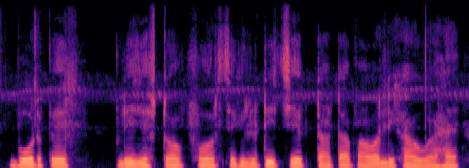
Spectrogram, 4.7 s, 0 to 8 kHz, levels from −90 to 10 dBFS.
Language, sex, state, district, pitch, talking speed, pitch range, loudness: Hindi, male, Jharkhand, Palamu, 155 Hz, 155 wpm, 150-160 Hz, -16 LUFS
